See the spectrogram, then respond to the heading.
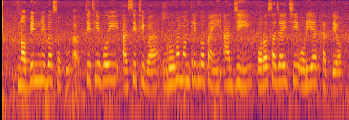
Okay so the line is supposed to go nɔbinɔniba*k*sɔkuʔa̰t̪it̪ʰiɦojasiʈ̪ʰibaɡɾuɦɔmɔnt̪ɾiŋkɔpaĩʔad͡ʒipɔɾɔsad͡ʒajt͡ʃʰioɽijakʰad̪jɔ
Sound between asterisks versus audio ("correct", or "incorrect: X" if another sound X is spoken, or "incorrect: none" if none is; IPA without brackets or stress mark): incorrect: none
